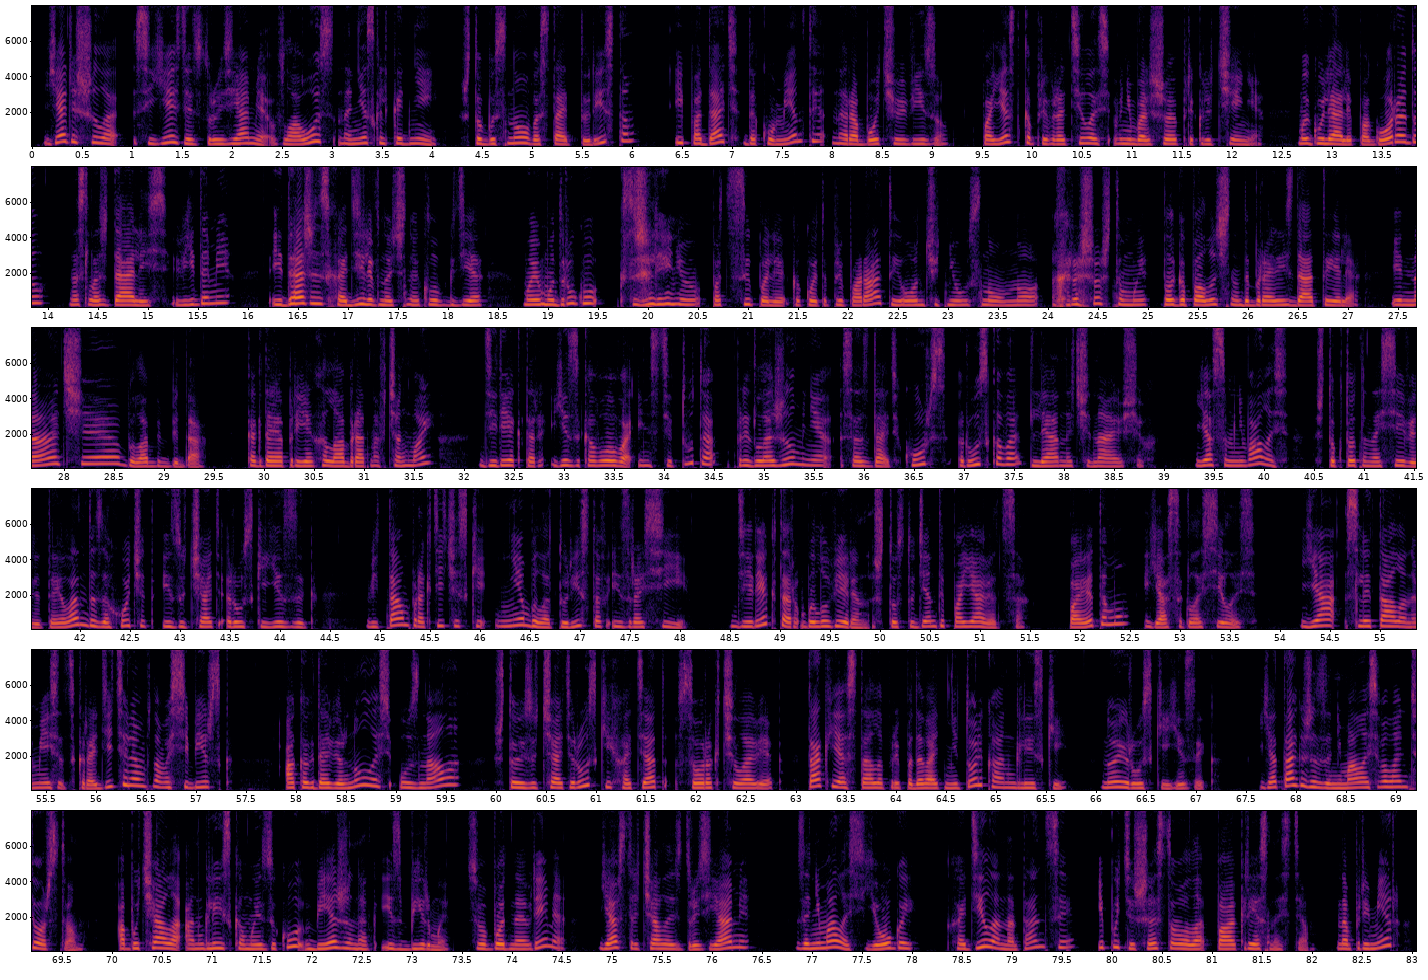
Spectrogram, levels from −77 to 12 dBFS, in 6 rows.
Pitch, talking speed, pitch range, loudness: 255 Hz, 115 wpm, 235-285 Hz, -25 LUFS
